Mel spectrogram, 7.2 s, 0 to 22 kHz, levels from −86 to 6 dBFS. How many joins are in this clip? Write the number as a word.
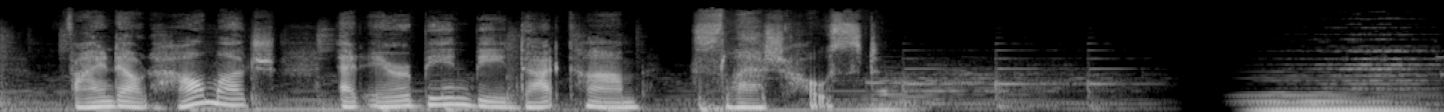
one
